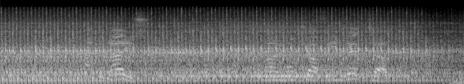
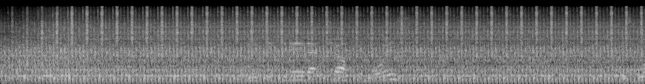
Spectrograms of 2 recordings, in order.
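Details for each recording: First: Mercedes Vito 2.1 CDI diesel at idle after all four injector seals (copper washers) were replaced to cure a leaking-seal chuffing; steady, even diesel clatter with no chuffing and no leaks, healthy running. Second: Mercedes Vito 2.1 CDI diesel, warm engine at idle: sharp rapid even chuffing about three per second, smell in cab; leaking rear injector copper seal blowing compression; all four injector seals being replaced.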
